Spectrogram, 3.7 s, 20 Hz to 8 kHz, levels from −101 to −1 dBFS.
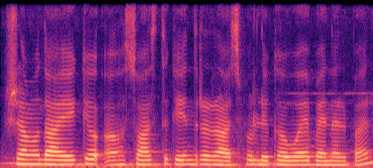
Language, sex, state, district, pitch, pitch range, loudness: Hindi, female, Chhattisgarh, Balrampur, 205 Hz, 190-215 Hz, -15 LUFS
